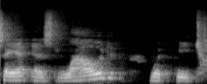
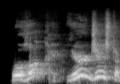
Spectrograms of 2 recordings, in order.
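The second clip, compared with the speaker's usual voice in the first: cartoon character voice, higher; 4 semitones higher, 5 dB louder than usual. Showing how people must repeat the same words as Goofy; Goofy voice. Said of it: "the voice of Goofy from Disney".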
